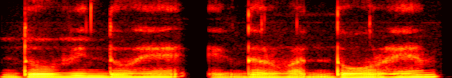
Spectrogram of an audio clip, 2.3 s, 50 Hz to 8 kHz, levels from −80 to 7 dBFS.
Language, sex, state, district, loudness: Hindi, female, Arunachal Pradesh, Papum Pare, -17 LUFS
